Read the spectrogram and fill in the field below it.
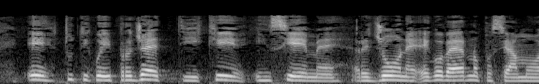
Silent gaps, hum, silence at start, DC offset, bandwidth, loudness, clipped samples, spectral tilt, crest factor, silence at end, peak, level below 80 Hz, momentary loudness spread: none; none; 0 s; under 0.1%; 10.5 kHz; -14 LUFS; under 0.1%; -3.5 dB/octave; 14 dB; 0 s; 0 dBFS; -50 dBFS; 9 LU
